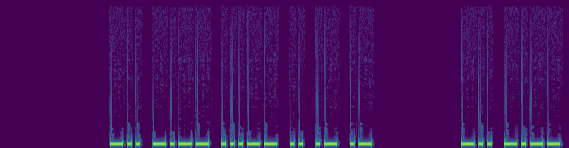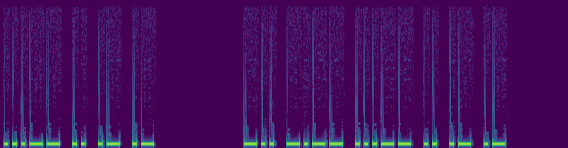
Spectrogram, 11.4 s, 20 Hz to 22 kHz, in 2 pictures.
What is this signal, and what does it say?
Morse code, heard as a keyed tone, about 28 wpm, 700 Hz. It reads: DY3IAA DY3IAA DY3IAA
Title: DXCC-100 Call Signs - 6 Characters - Repeated 3x - 28wpm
